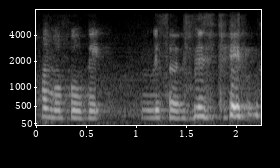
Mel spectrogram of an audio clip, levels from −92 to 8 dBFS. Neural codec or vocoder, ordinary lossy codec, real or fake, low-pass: codec, 32 kHz, 1.9 kbps, SNAC; Opus, 32 kbps; fake; 7.2 kHz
